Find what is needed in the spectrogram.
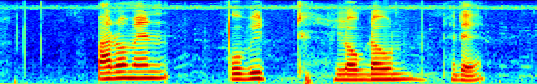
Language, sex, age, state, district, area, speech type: Santali, female, 30-45, West Bengal, Bankura, rural, spontaneous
